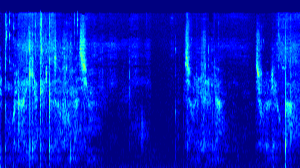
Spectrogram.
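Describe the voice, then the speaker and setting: Her words come in a whisper, very slowly. Long pauses break them up often. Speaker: ASMR creator. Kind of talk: ASMR magazine page flipping. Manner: whispered; slow, soft-spoken. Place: home room.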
